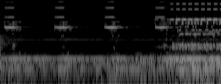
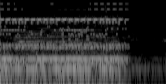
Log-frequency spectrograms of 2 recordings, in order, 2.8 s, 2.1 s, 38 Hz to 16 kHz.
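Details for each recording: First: JB Industries LD-5000 Prowler refrigerant leak detector, warmed up, tip held toward test vial (small-hole leak): shrill beeps about every 0.6 s, then a steady rapid alarm near the leak. Should read three to four bars; working properly. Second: JB Industries LD-5000 Prowler refrigerant leak detector at the pinpointed leak source after narrowing slow pendulum sweeps: a fast, bright ringing alarm for about 1.5 seconds, then it cuts off.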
